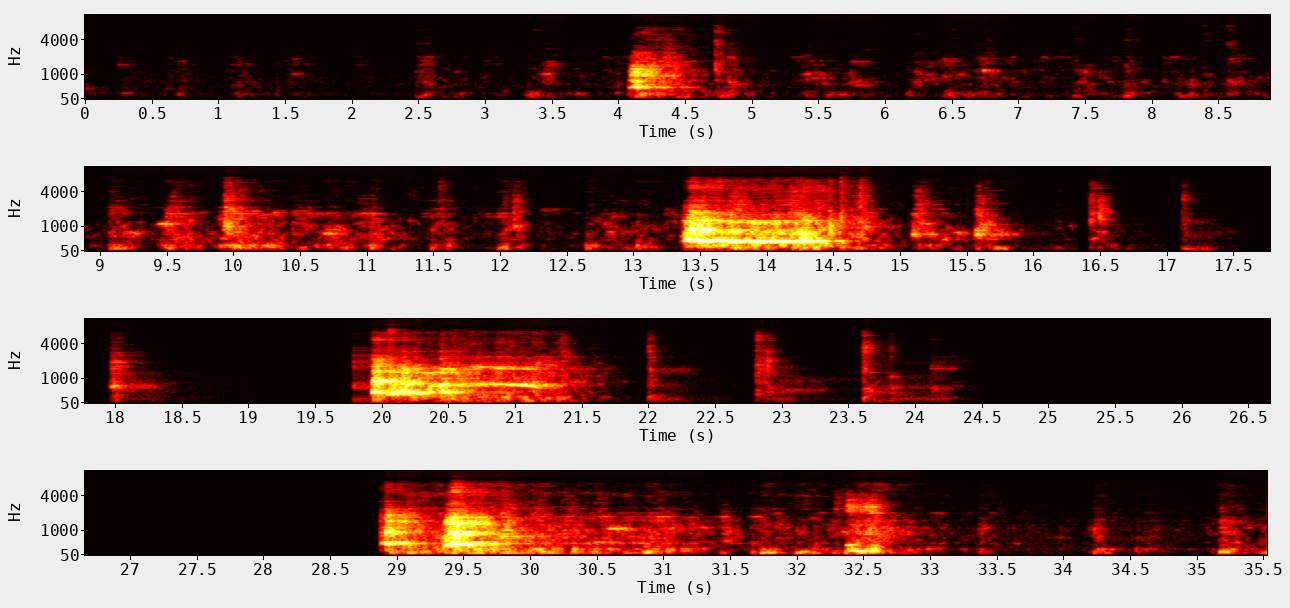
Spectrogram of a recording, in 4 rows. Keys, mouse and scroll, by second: 10.8-12.8 scroll up 6, 12.8-16.5 shift+middle drag, 16.9 g, 22.8 shift+d.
